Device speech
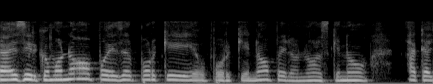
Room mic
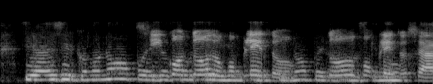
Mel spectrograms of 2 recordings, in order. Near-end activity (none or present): present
